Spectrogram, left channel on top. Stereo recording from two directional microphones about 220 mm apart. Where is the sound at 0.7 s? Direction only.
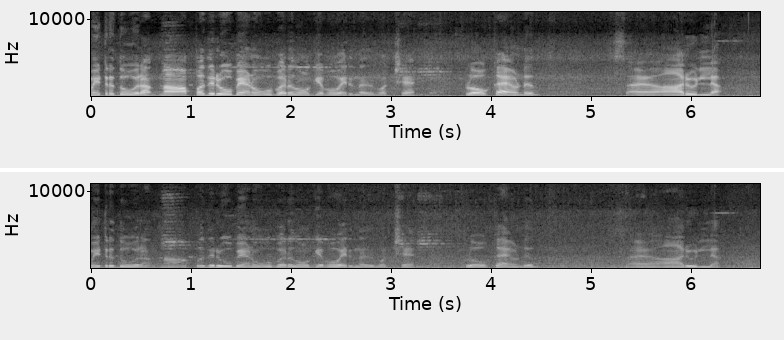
30° left (ahead or behind).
